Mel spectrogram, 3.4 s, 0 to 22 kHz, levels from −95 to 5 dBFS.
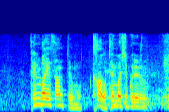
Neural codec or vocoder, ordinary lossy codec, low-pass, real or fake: codec, 44.1 kHz, 7.8 kbps, Pupu-Codec; none; 7.2 kHz; fake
